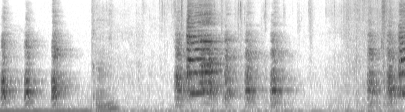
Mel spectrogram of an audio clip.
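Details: Five-and-a-half-month-old domestic rooster calling continuously beside a hen getting ready to lay her first egg. Short, harsh clucks come in uneven bursts, with a louder, noisier cluster in the middle and brief quiet gaps.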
